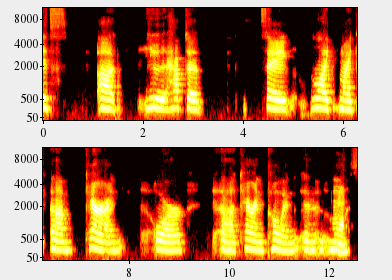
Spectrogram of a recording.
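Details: Aphasia support group participant, likely a woman, speaking with hesitations and word-finding pauses; aphasia.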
